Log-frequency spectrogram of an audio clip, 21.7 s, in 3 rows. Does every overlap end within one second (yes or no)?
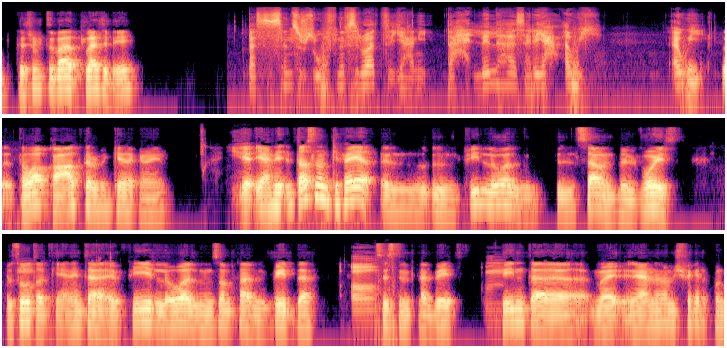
yes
